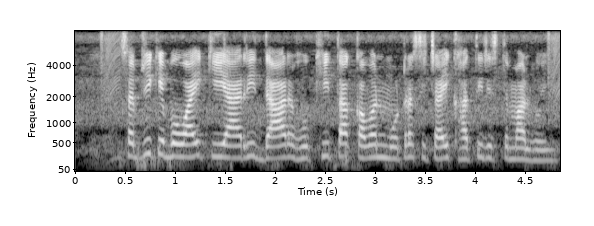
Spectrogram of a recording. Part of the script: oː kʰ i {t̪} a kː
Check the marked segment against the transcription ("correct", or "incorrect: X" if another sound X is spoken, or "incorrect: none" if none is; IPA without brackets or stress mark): correct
